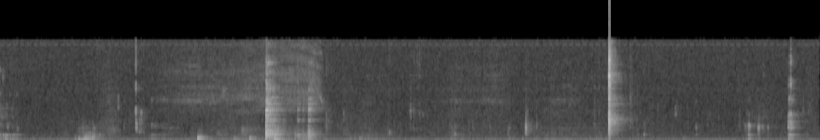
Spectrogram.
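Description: Scattered handling noises close to the microphone: light clicks and knocks, a short rustle about three seconds in, and one sharp click about six seconds in.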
